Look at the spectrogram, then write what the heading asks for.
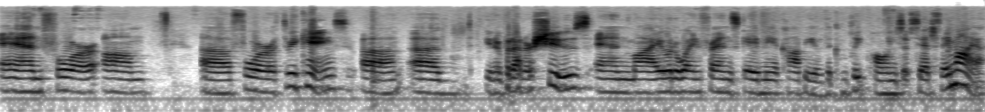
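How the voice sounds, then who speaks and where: A woman with a fairly low pitch and ordinary pitch variation talks at a fairly slow pace, with audible room echo around her. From France, raised bilingual French-English. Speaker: poet and professor. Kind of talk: informal lecture. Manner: halting, many fillers.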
